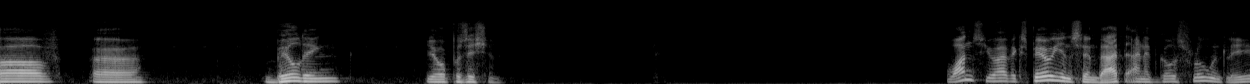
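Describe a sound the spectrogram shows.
A middle-aged man speaks calmly and clearly into a close microphone, with pauses.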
